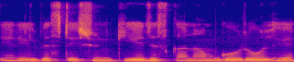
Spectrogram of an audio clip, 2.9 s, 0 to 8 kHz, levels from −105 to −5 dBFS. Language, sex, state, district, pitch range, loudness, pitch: Hindi, female, Bihar, Vaishali, 190-195 Hz, -33 LUFS, 195 Hz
